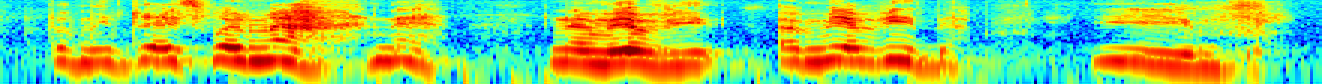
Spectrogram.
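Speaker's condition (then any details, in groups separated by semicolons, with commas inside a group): Cerebral palsy; from birth, medical negligence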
